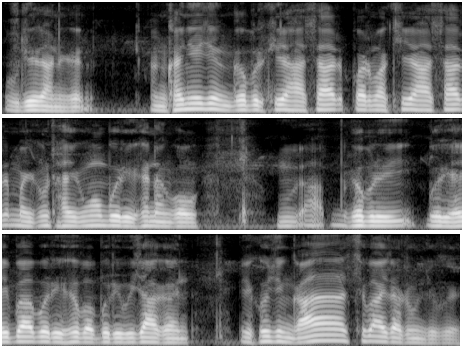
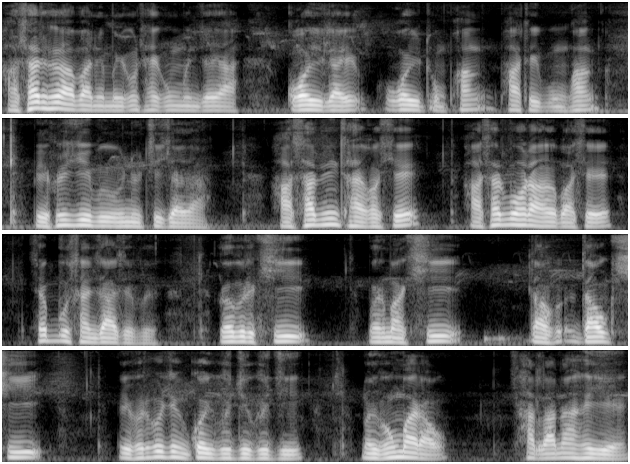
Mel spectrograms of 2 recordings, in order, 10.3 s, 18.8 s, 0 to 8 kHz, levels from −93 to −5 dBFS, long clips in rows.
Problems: none marked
